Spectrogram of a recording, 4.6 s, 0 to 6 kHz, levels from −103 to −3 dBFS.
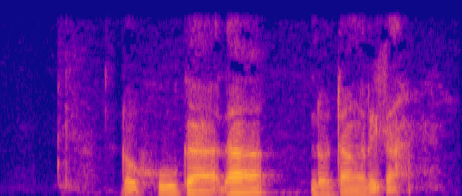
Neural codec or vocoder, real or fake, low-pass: none; real; 5.4 kHz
